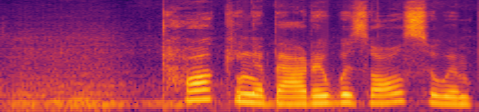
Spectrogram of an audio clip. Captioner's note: voice-over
